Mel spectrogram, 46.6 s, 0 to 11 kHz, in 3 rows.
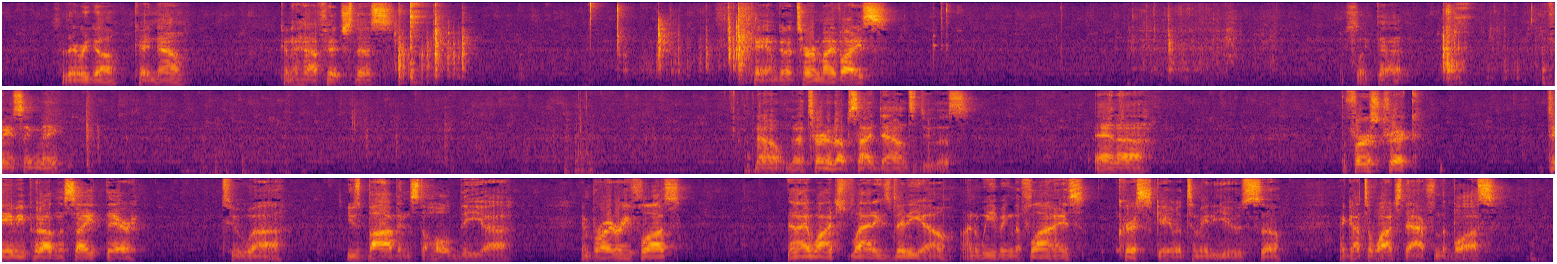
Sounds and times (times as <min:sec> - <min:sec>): Speech: 0:00.5 - 0:01.9, 0:02.8 - 0:04.0, 0:07.4 - 0:09.0, 0:13.4 - 0:14.1, 0:15.4 - 0:16.2, 0:23.0 - 0:25.3, 0:26.4 - 0:27.1, 0:28.9 - 0:29.8, 0:31.0 - 0:32.5, 0:33.2 - 0:36.2, 0:36.8 - 0:38.0, 0:38.9 - 0:46.1.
